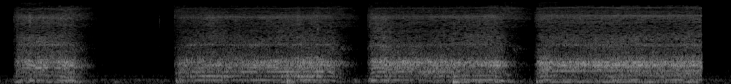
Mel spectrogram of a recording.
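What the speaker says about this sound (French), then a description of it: "on mixe jusqu'à ce qu'on commence à voir de la mousse comme ça" An electric blender whirs as it mixes baghrir crêpe batter, running in four sustained bursts separated by short pauses, each burst loud and steady.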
